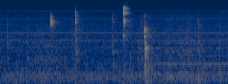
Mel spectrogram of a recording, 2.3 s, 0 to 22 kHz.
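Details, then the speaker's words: USB floppy drive on a Macintosh running OS 8.6/9.2, copying a Pac-Man game file to a floppy: a few quiet, irregular head-step clicks, then a faint steady whir; normal disk writing. "guys can hear the noise my hope of this driver kicking in to copy in and stop"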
